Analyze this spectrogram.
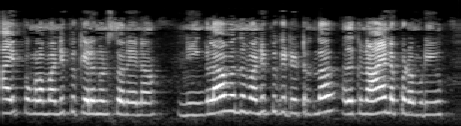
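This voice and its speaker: A woman playing a sharp-tongued, stubborn young wife in a comic couple skit, scolding with indignant quick retorts. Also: very high-pitched, level tone.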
